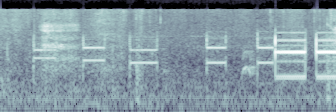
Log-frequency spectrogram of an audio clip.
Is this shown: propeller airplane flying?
no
